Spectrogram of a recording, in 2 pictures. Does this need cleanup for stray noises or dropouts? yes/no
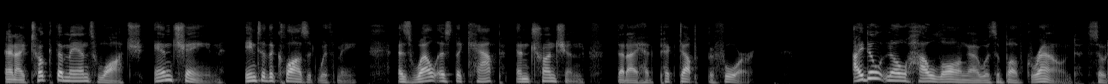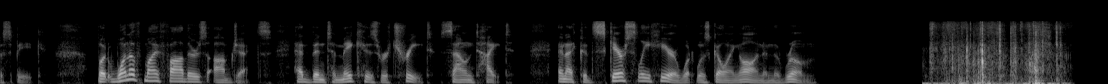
yes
